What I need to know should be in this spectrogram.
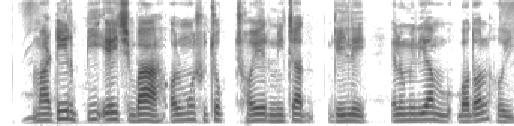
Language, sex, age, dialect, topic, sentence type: Bengali, male, <18, Rajbangshi, agriculture, statement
